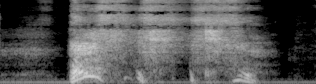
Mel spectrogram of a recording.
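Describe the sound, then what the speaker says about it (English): A loud, forceful sneeze close by, drawn out into several harsh bursts over a faint constant hum. "That was a monster sneeze."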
